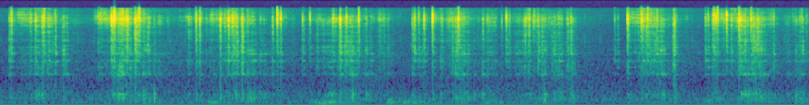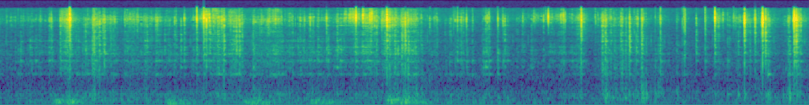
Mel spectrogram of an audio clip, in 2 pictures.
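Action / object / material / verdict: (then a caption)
scrape / glass mosaic vase / glass / none. A hollow glass mosaic vase is scratched with the long matte nails of both hands. The result is quiet, bright, dry scratching in quick bursts separated by brief pauses, with almost no ring after each stroke.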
